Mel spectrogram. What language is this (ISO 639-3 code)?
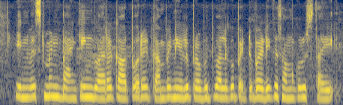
tel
